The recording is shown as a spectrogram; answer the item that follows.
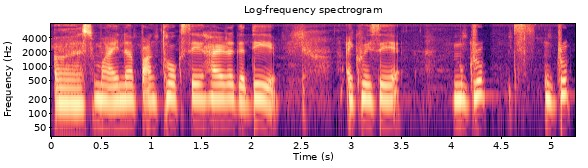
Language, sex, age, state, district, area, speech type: Manipuri, female, 18-30, Manipur, Tengnoupal, rural, spontaneous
